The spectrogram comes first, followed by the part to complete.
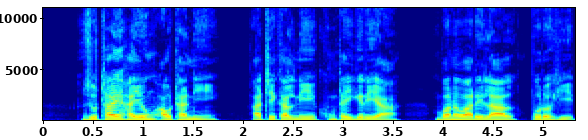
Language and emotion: Bodo, neutral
